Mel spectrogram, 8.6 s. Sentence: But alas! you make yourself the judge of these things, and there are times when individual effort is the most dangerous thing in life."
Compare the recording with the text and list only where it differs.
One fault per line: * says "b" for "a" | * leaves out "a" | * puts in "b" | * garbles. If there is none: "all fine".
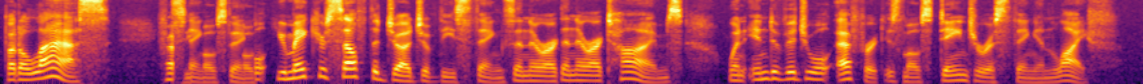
* garbles
* puts in "and there are"
* leaves out "the"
